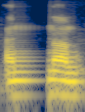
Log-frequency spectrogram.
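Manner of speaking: ordinary talk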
